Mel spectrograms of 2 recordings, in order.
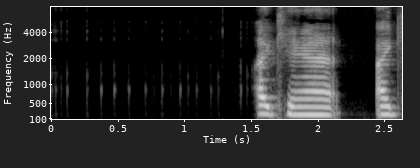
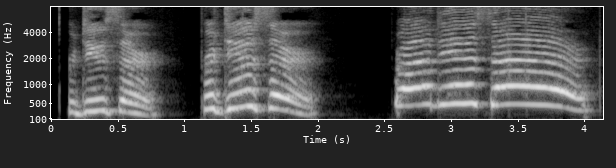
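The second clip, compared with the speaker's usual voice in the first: calling the producer, growing to a long high shout; 7 semitones higher than usual. Acted.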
